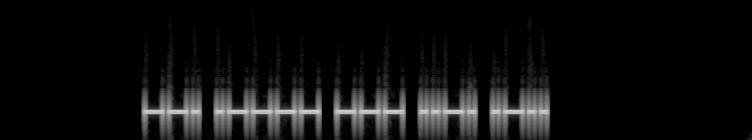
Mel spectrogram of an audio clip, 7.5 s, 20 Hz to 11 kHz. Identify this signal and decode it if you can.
Morse code, heard as a keyed tone, about 20 wpm, 700 Hz. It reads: G1OFL
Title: DXCC-100 Call Signs - 5 Characters - 20wpm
